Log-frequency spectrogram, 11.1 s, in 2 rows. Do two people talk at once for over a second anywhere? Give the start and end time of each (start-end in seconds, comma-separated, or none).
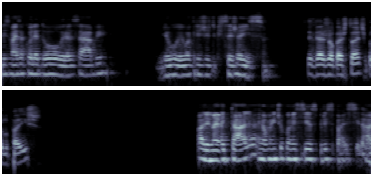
none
